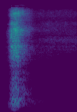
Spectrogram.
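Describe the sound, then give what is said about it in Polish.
A single forceful breath through the nose by a patient breathing deeply as a doctor listens to his chest from the back: a sudden loud, breathy hiss that fades quickly into a soft airy trail, with no talking. “Proszę głęboko oddychać. Tak? Przez nos.”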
